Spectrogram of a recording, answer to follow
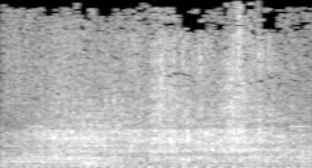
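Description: Steady background noise of a room with a crowd standing in it: an even hiss without any clear single sound.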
